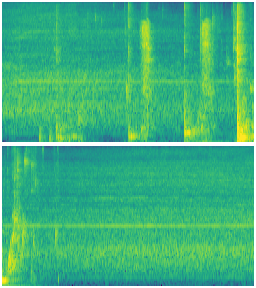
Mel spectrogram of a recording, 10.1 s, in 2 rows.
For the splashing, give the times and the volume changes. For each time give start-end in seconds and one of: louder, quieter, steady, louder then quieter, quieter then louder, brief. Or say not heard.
0.2-6.2 louder.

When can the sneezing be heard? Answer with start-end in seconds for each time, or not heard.
2.8-4.3.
